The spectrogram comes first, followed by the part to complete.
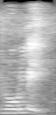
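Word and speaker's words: Reuleaux: french name french mathematician and pronunciation is not very easy to make out from the spelling well anyway it is simply rowley now this is a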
